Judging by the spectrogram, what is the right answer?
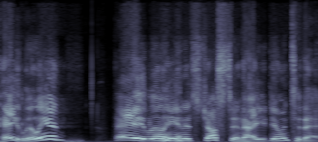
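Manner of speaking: bright, excited, eager voice, very high, swooping pitch. Demonstrating the right tone for a phone-call greeting: energetic and enthusiastic. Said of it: "you want to be energetic, enthusiastic, and excited".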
